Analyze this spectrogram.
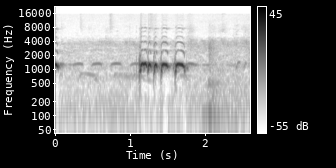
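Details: Local zebra dove, recorded as a lure to rouse lazy doves into song, gives a single crisp phrase of four rapid coos, the last slightly separated, over low background trilling.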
